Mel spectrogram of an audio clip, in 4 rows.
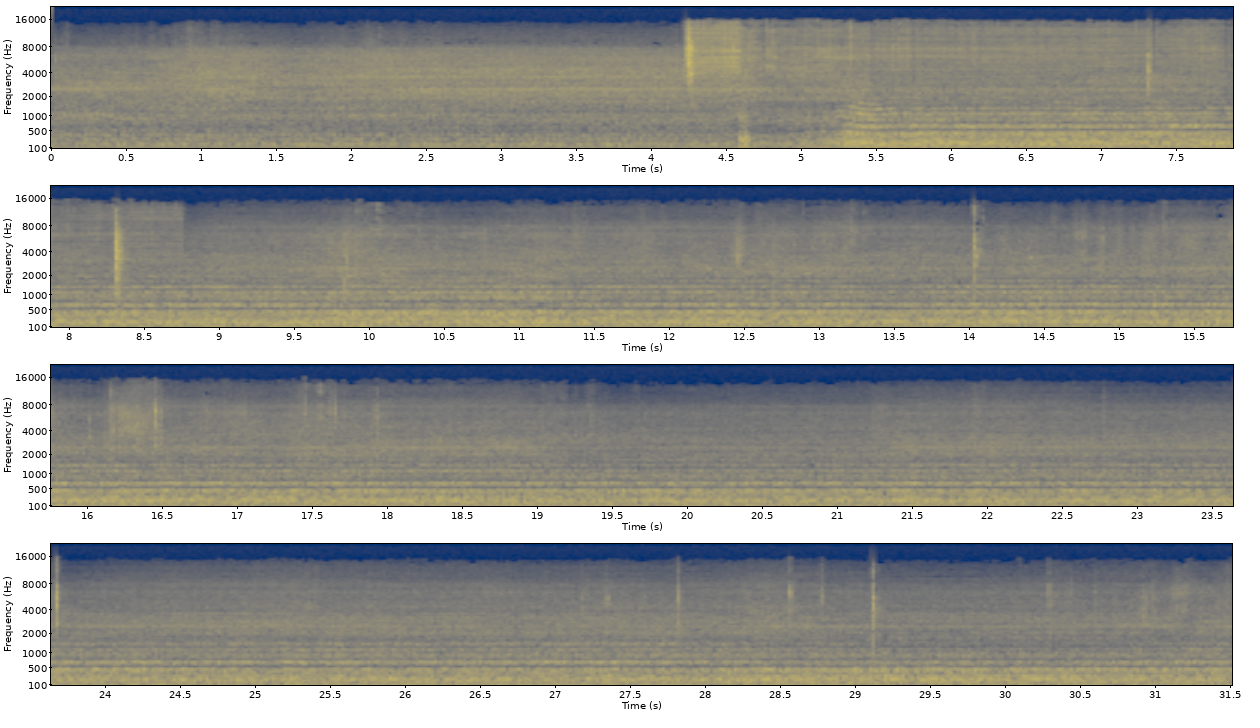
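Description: A motor in a 2003 Carrier gas pack starts up about five seconds in, rising briefly in pitch as it spins up, then runs steadily with a hum and whine over a low rumble.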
